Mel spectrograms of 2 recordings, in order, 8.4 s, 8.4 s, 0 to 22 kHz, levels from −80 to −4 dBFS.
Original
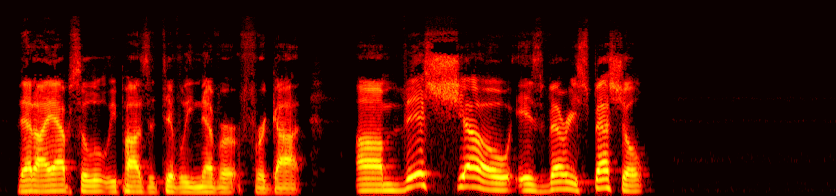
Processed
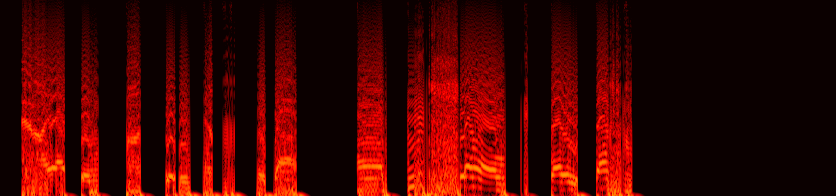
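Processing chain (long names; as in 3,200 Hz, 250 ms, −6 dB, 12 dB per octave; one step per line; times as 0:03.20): auto-filter high-pass sine 1 Hz 350–1,600 Hz
comparator with hysteresis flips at −25.5 dBFS
tube saturation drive 45 dB, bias 0.75
level +8.5 dB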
